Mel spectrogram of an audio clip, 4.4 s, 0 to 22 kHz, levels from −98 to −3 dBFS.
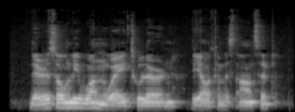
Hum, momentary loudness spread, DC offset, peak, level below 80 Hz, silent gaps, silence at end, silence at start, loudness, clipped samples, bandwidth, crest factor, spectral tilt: none; 12 LU; under 0.1%; -18 dBFS; -82 dBFS; none; 0.25 s; 0.45 s; -32 LUFS; under 0.1%; 15.5 kHz; 14 dB; -5.5 dB/octave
